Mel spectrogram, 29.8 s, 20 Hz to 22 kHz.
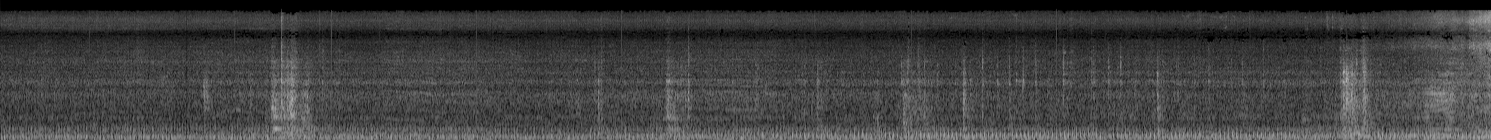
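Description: Hitachi EX130 amphibious excavator's diesel engine running steadily as the machine crawls off a low-loader trailer on its pontoon tracks, with several metallic clanks, the loudest about six seconds in and near the end.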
